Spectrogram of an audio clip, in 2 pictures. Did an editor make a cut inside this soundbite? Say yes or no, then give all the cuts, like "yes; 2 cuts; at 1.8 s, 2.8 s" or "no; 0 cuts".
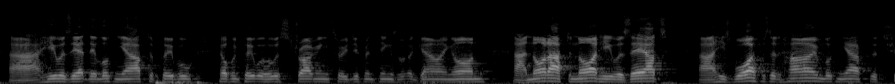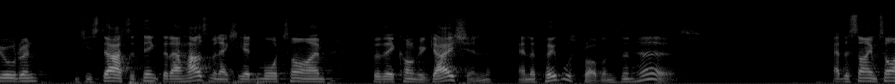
no; 0 cuts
